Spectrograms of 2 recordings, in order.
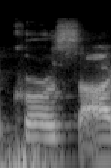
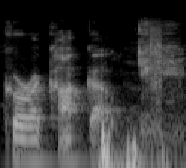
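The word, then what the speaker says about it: Curaçao: I have a good I had a very good friend that traveled with me to Kurissau, except she thought it was pronounced Kurako.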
